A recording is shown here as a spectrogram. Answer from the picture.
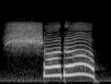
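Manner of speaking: very high mock scream. A narrator's reading. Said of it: "screamed Toad".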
